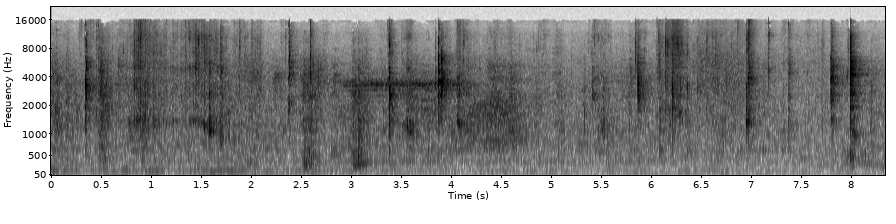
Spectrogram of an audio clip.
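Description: Biting and chewing crispy fried chicken: irregular crunches and mouth clicks, the sharpest one near the end.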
